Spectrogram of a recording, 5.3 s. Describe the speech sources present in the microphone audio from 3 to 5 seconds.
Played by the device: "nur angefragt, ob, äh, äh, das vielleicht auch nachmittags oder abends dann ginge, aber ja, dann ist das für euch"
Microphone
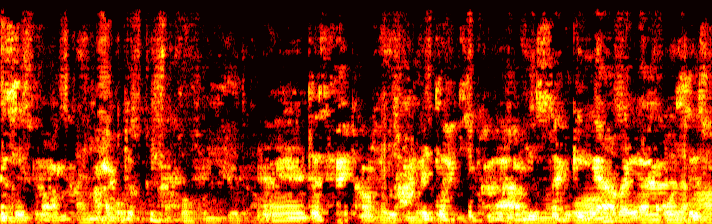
both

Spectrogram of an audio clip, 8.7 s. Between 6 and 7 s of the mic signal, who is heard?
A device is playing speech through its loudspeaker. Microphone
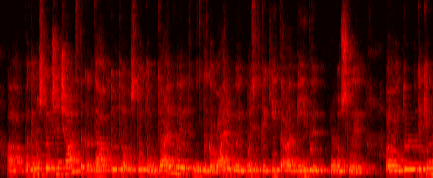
echo only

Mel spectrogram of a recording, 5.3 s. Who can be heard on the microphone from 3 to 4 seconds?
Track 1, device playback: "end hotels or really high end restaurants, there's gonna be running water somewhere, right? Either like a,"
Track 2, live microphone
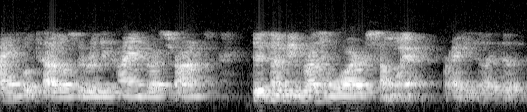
echo only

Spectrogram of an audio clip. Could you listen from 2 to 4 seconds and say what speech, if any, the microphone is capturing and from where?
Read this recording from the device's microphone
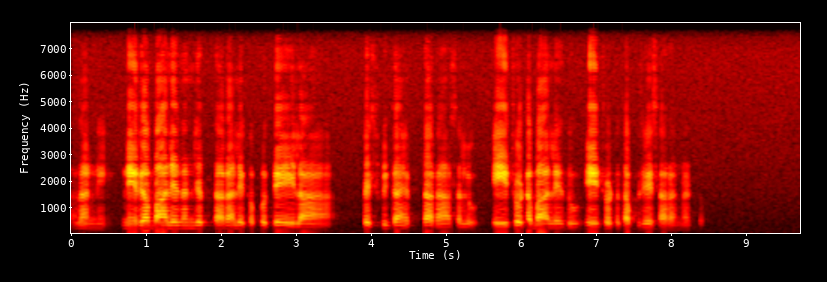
echo only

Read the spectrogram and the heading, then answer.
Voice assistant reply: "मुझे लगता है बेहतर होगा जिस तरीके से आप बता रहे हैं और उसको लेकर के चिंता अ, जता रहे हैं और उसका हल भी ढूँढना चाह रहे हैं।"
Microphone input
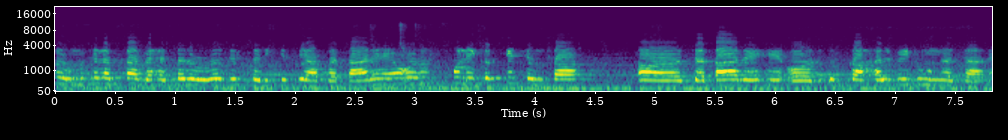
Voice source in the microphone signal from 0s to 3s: echo only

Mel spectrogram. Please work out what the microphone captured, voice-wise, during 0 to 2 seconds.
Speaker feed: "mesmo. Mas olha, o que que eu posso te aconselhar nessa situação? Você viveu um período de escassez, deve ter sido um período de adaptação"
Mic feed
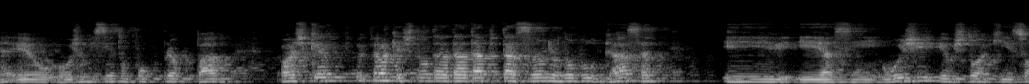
user only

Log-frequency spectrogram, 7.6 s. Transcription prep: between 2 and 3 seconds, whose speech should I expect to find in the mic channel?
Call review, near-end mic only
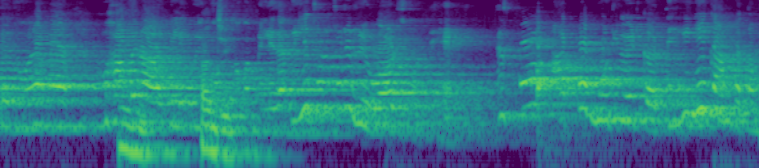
both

